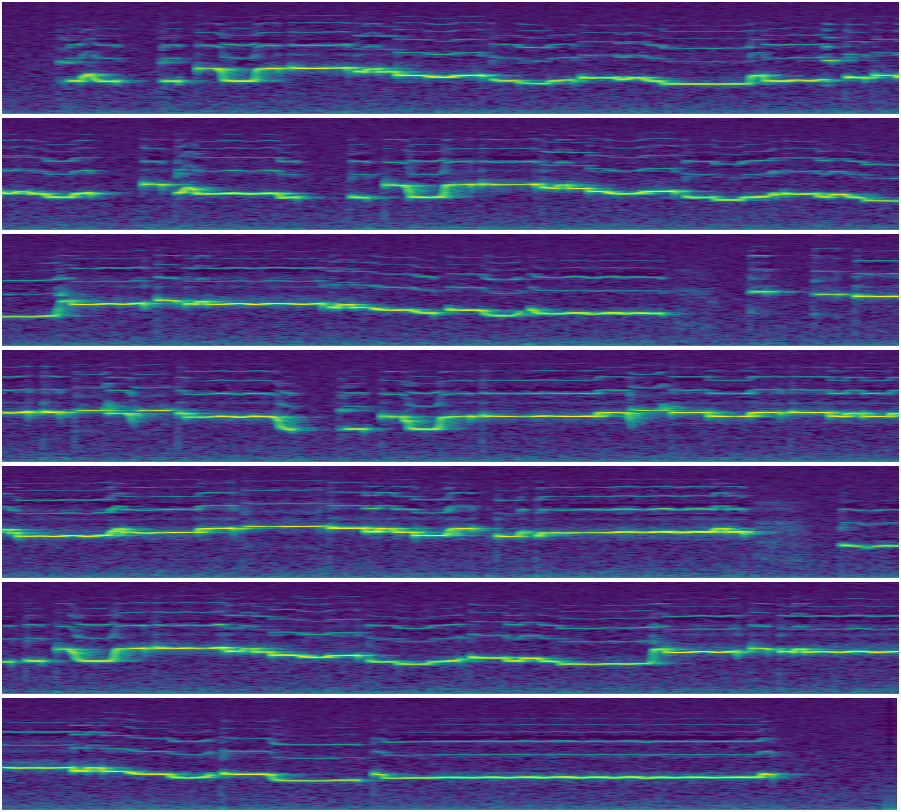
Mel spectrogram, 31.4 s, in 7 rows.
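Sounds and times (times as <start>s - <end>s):
bone flute melody: 0.2s - 31.0s.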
